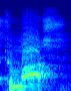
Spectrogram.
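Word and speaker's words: חמש: notes, because I know Sister Adrian has been in class. She knows that it's Kamash. That's how you say it.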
